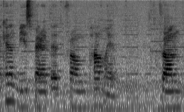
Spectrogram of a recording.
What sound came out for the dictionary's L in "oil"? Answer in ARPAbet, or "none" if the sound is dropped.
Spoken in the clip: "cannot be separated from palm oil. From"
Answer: N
